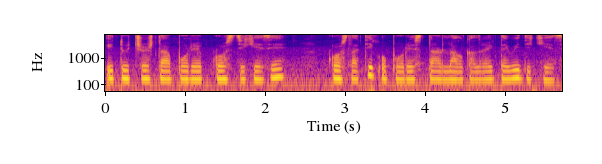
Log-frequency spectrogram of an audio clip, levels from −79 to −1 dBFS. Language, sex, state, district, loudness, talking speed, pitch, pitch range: Nagamese, female, Nagaland, Dimapur, -16 LUFS, 200 wpm, 165 Hz, 160-175 Hz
